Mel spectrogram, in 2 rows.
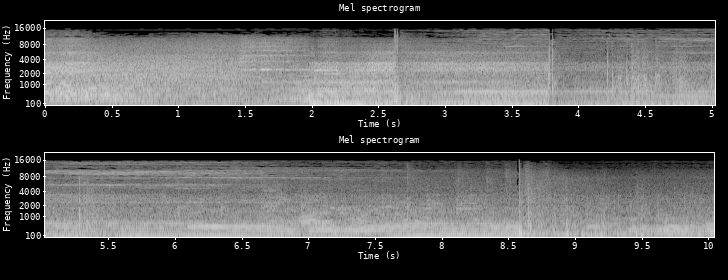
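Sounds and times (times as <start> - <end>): fireworks rumbling: 0.0 - 10.0
soundtrack music: 0.0 - 10.0.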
